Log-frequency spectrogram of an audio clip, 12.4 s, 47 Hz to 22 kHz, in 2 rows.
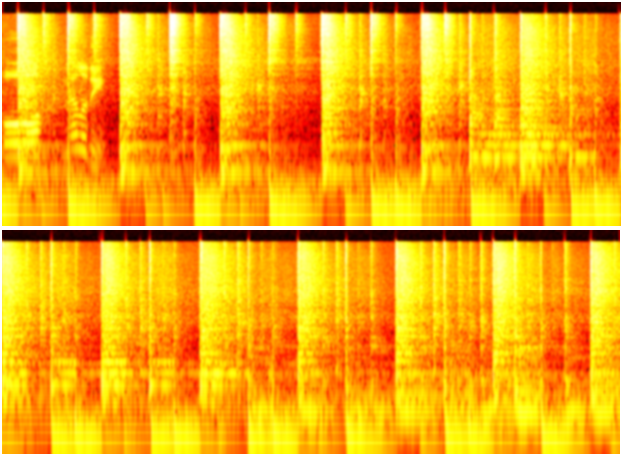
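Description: Drum kit played in a steady groove, a strong bass-drum beat about every 0.8 s, with tom-toms tuned to a scale ringing out pitched notes that carry a melodic line over the beat.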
